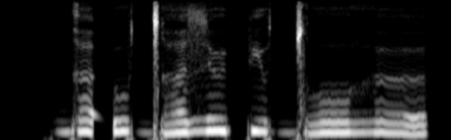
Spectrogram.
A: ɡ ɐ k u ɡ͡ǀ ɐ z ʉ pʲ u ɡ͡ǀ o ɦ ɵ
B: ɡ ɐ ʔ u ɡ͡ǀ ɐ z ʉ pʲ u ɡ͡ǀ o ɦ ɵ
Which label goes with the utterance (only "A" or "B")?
B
